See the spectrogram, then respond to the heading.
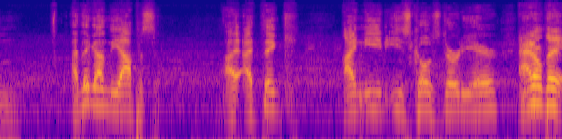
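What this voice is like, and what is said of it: Hoarse, low raspy voice. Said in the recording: “My voice just shot ... sounds like Bea Arthur with a sore throat”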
